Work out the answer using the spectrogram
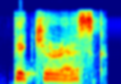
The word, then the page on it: picturesque: Indian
